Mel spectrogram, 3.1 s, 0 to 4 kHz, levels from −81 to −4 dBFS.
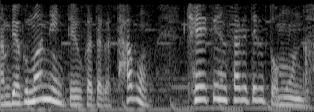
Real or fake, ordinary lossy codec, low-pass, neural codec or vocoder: real; none; 3.6 kHz; none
